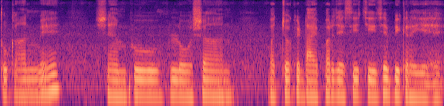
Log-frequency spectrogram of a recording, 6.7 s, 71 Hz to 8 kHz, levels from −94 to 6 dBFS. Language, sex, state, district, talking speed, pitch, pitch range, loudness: Hindi, male, Gujarat, Valsad, 110 wpm, 115 Hz, 110-120 Hz, -18 LUFS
